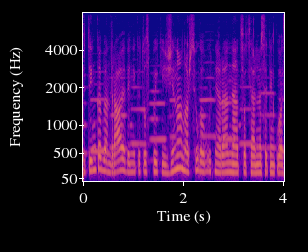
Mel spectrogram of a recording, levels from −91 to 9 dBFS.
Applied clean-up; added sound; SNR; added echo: none; Wind instrument, woodwind instrument; 14 dB; none.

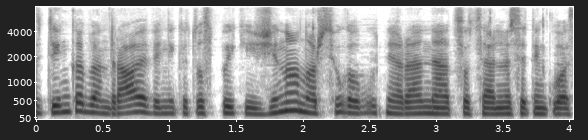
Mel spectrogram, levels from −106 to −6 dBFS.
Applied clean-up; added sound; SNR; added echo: neural mask model DeepFilterNet 3.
